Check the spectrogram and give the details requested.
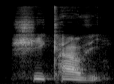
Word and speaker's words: Shey Kaavi: by mainly you - hi his name is pronounced she Kathy Pascal Kiki the so-called leaders walking you know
